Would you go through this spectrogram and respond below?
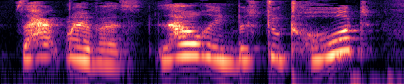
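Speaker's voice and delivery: high loud frantic pleading; panicked shout. Acted. Brother screaming to see if his brother is alive. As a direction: beg him to answer, terrified. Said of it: "hat Vincent gebrüllt".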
